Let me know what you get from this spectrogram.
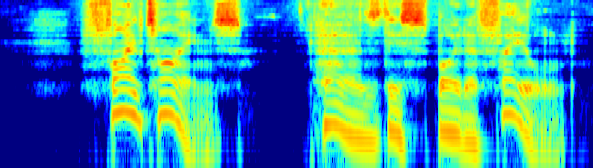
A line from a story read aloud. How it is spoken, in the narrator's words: said Bruce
